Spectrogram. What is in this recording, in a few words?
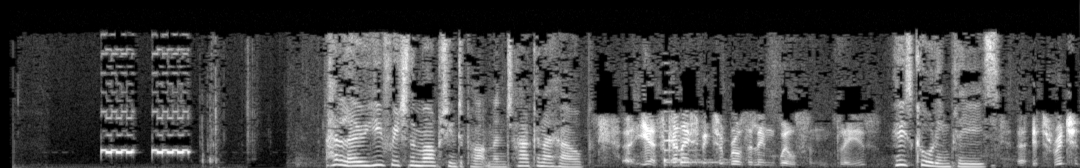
TELEPHONE ENGLISH connecting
